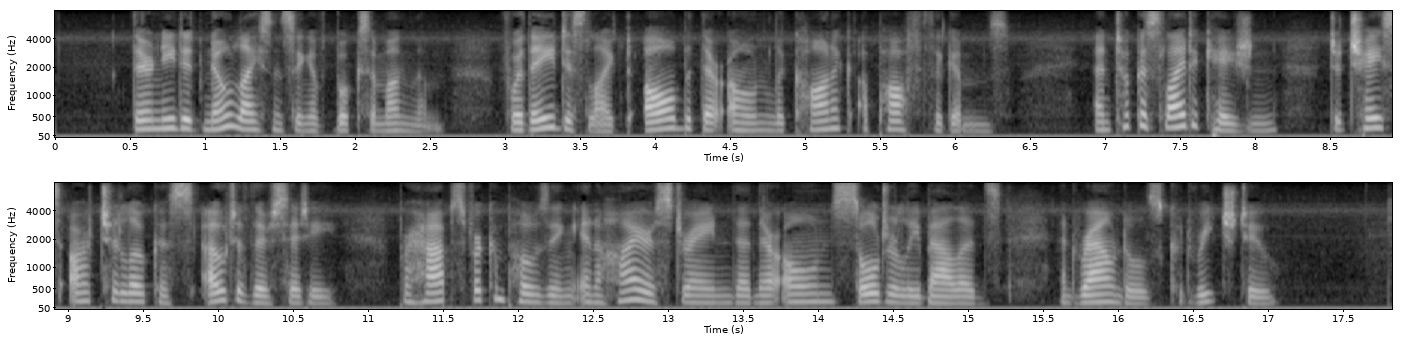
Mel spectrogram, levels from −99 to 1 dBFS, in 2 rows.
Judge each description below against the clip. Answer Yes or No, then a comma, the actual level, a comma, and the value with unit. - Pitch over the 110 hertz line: Yes, medium, 185 Hz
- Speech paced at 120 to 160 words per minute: Yes, average, 155 wpm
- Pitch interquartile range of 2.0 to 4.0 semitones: Yes, average, 3.6 semitones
